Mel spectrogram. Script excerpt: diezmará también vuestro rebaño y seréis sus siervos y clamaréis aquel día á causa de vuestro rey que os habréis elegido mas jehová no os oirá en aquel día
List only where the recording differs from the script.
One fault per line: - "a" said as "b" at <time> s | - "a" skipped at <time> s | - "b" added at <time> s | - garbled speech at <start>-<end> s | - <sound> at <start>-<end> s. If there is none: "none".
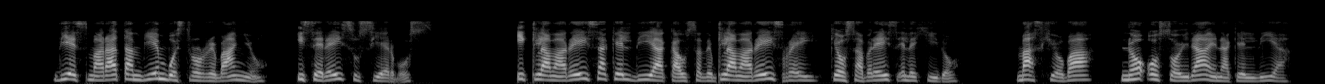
- "vuestro" said as "clamaréis" at 7.1 s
